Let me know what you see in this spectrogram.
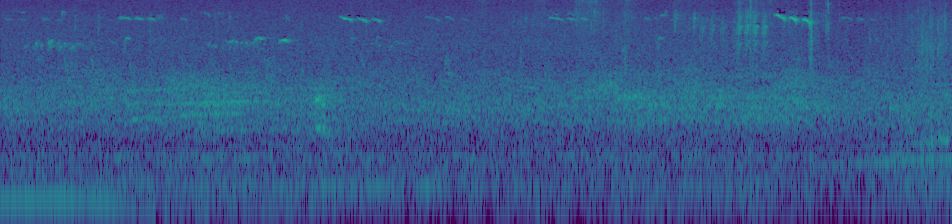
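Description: Faint open-air background with a small bird chirping now and then, in short high calls, and a few soft rustles around three and eight seconds in.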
